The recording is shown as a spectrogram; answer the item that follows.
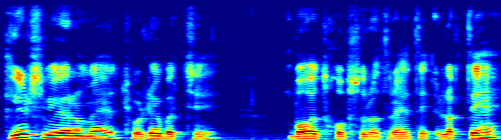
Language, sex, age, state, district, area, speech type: Urdu, male, 60+, Telangana, Hyderabad, urban, spontaneous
